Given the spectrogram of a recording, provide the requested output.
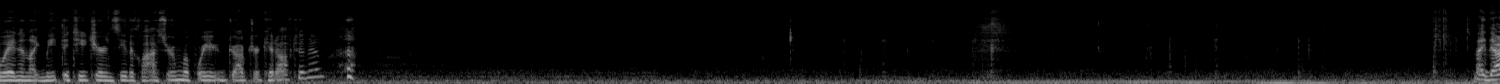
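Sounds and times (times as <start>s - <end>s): person chewing crunchy food: 3.9s - 14.7s.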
